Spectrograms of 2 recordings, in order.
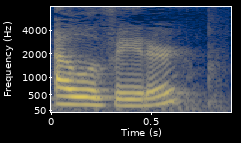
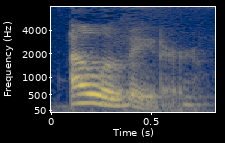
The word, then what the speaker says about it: elevator: to the pronunciation in elevator we emphasize the first syllable elevator elevator and number 13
